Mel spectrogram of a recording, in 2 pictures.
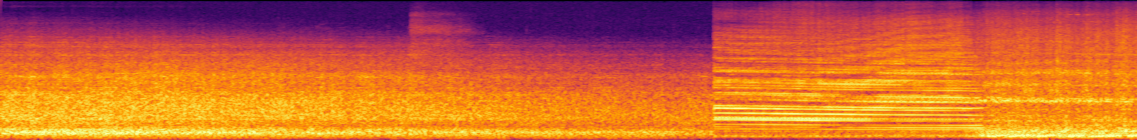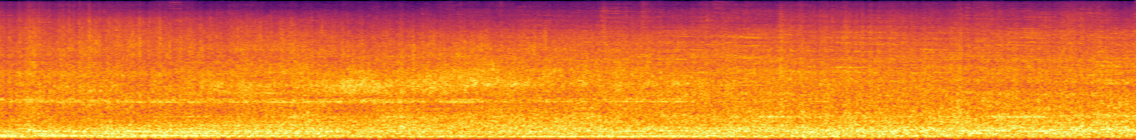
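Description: Freight train wheels rolling steadily past on the rails behind a double-stack intermodal train. About nine seconds in, a diesel locomotive's air horn suddenly sounds a chord for about three seconds. Then GE diesel locomotives and double-stack well cars go by in a heavy low rumble with steady wheel-on-rail noise.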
